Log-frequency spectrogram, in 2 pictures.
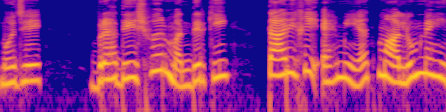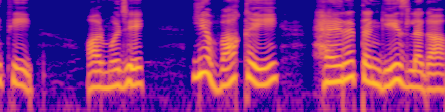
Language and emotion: Urdu, surprised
